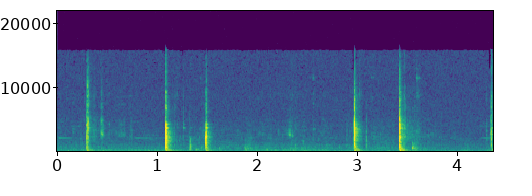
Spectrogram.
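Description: Hard pieces clicking and tapping as a hand sorts through charcoal and ash on a stone hearth: about five sharp, separate clicks at uneven intervals.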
